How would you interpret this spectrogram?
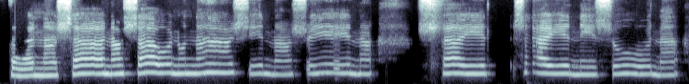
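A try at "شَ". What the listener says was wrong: Ya. Sedikit lagi. Sya-nya belum pas.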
